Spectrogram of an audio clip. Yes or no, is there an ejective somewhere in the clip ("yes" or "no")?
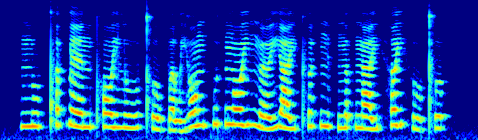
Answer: no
